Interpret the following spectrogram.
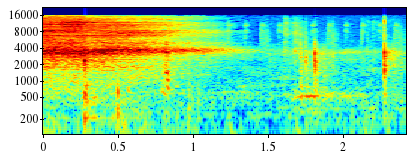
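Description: Compressed-nitrogen air ram of a stunt jerk-back rig venting with a loud hiss that fades away over about a second and a half, with a few small clicks.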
